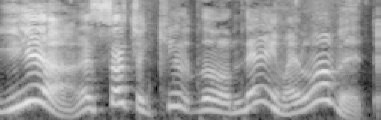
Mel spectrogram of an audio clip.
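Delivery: high, cutesy squeal of approval; gushing delight. Retold or imitated. Fan delighted by the name Rio, high gushing. Gushes over a cute team name.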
